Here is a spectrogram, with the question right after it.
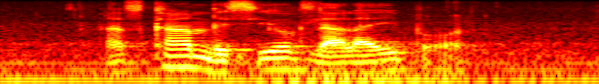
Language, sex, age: South Ndebele, male, 20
